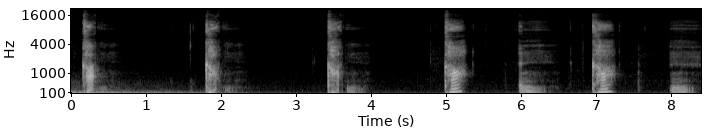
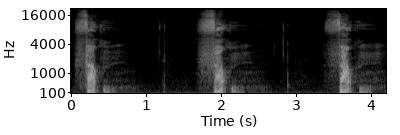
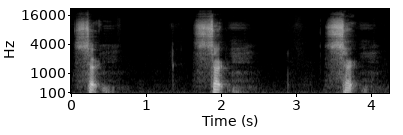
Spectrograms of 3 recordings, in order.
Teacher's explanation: Avoid making the T sound very crisp when it comes to the glottal stop. Focus on the pause instead.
